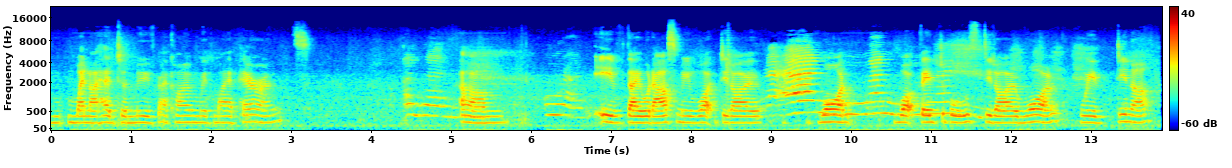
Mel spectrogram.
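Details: Woman, 43, with aphasia after a ruptured brain aneurysm and stroke 4.5 years earlier, with one-sided weakness; slower speech and trouble getting words out; aphasia.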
